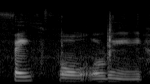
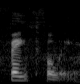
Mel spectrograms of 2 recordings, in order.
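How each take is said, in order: First: Faithfully drawn out slowly and softly, each syllable leaned on; slow emphatic repeat. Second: Said in the usual way. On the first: Real, not acted. Vlogger insisting to viewers she kept up cardio, slow stressed repeat. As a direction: stretch faithfully out to make the point. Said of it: "faithfully, okay?".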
